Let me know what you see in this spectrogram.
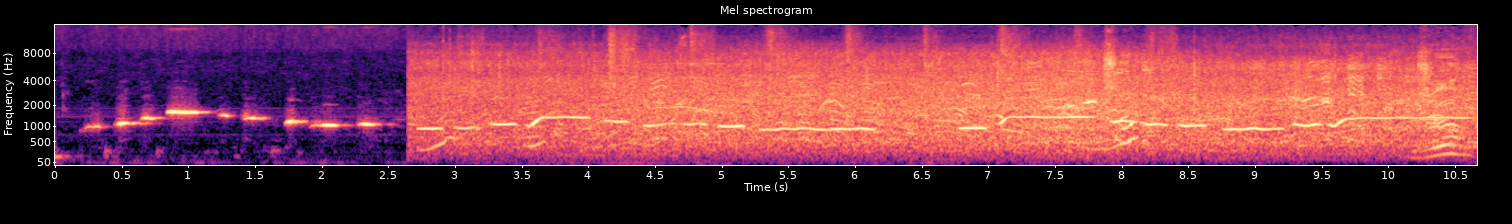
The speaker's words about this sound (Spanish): Que, que empieza justo con un silbidito, ¿no? Sí, que es el tarareo de la canción, ¿no?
